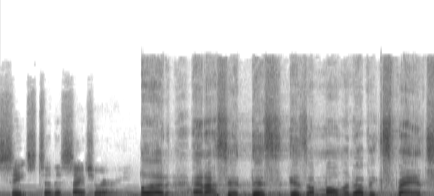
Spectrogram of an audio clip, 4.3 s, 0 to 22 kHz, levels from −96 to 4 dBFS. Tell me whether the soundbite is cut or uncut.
cut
